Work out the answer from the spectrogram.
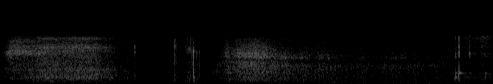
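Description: A slow, deep breath during a guided relaxation exercise: two soft, airy swells of breathing, faint and unhurried, with a few tiny clicks between them.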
